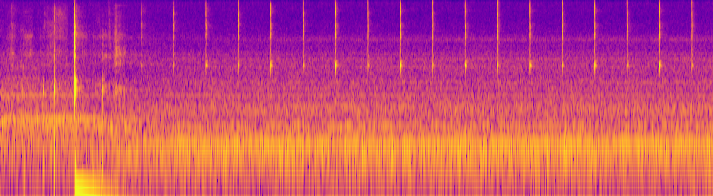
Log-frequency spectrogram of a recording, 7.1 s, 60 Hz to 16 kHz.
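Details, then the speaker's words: IC-980Pro (Hiroyasu) radio in dual watch on two bands: sharp dry ticks about three per second over a faint hum as the internal relay switches constantly between bands; owner expects the relay won't last long. "The relay is ticking all the time so first of all it's annoying and secondly we leave the radio in scanning in a different mode we listen to two bands so if it has to switch every now and then Unfortunately this relay simply won't last long"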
